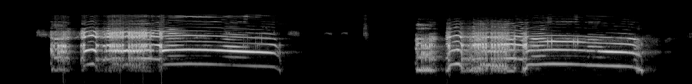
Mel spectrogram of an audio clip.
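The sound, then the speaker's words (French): A rooster crows twice, loud, each cock-a-doodle-doo a long harmonic call lasting about two seconds, separated by a short pause with no other sounds. “Et c'est dans un silence de mort que Piticock lance son cri vers le ciel.”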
